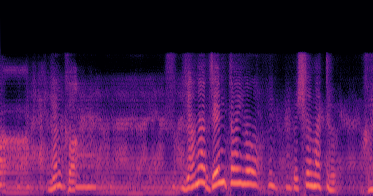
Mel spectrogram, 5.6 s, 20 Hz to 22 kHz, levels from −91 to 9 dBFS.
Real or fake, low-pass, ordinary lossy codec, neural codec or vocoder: fake; 7.2 kHz; none; codec, 16 kHz, 0.5 kbps, FreqCodec, smaller model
